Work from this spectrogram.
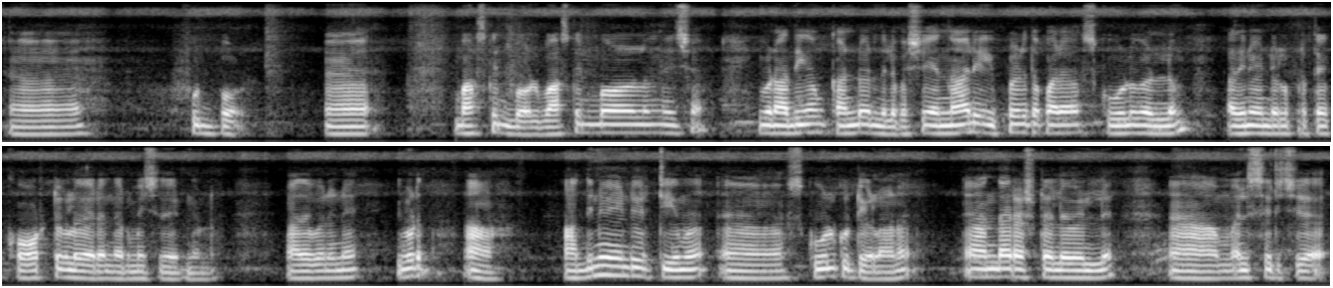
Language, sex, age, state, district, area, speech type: Malayalam, male, 18-30, Kerala, Thiruvananthapuram, rural, spontaneous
